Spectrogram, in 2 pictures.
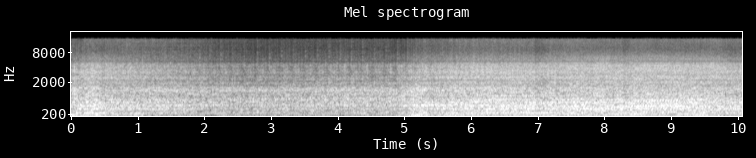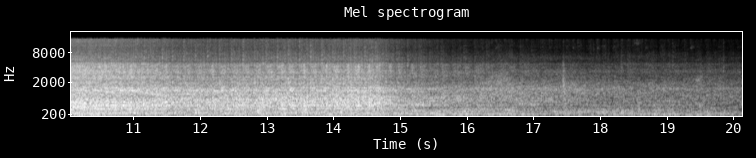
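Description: VW-Porsche 914's fuel-injected, air-cooled engine being revved. It rises in speed about five seconds in and is held up for several seconds, then eases off. The sound drops sharply about fifteen seconds in and fades.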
